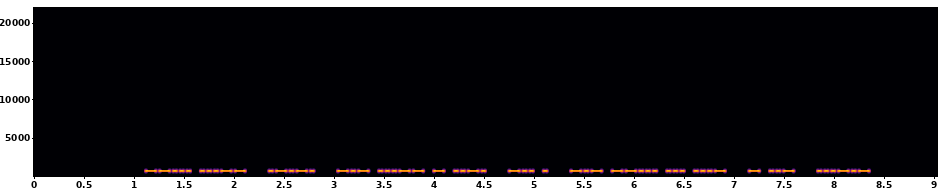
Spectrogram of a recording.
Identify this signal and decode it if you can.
Morse code, heard as a keyed tone, about 34 wpm, 700 Hz. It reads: 73 <AR> K3TF DE K7SV TU <SK>
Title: Practice QSO - Exchange 4 - Ending - 35wpm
